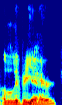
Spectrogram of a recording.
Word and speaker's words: Oliveira: Is that how you say his name? Oliveira. Yeah.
